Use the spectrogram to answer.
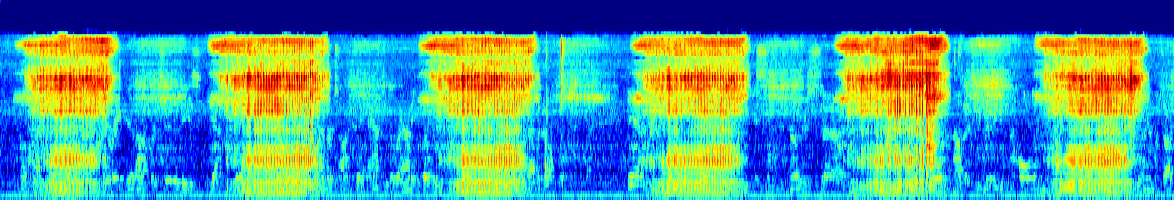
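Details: A deliberate imitation of a pig-like snore: loud rhythmic snorting about every three seconds, not true sleep snoring.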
